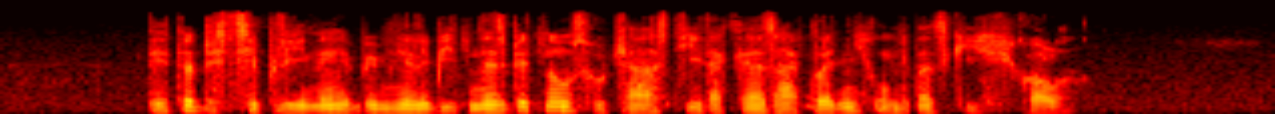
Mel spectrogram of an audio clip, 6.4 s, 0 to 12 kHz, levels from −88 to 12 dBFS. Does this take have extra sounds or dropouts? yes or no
yes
